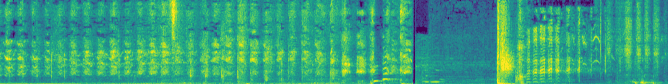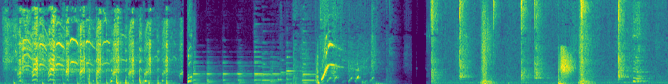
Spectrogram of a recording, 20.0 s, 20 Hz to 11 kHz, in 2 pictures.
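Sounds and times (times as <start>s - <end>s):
laughter: 0.0s - 6.2s, 7.8s - 12.8s, 19.4s - 19.8s
loud smack: 7.5s - 7.9s, 18.4s - 19.0s
music: 12.8s - 14.8s.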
